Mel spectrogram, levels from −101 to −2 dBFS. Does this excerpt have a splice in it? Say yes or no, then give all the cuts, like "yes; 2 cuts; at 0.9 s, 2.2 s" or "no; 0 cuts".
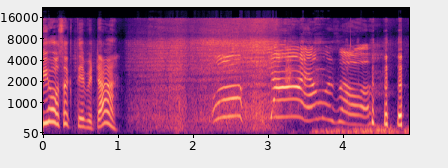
no; 0 cuts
